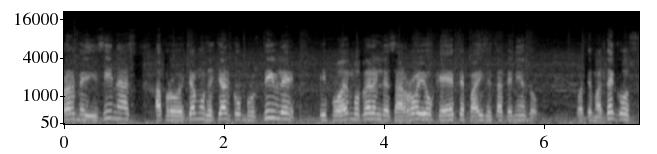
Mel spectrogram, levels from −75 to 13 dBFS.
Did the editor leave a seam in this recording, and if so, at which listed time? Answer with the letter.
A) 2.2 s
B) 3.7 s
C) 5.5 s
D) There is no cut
D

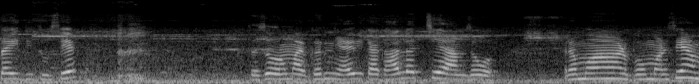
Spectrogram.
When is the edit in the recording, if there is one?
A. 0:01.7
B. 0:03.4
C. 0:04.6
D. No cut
D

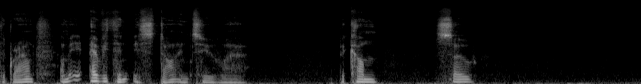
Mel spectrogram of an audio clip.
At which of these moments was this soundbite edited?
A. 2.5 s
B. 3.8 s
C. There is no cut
B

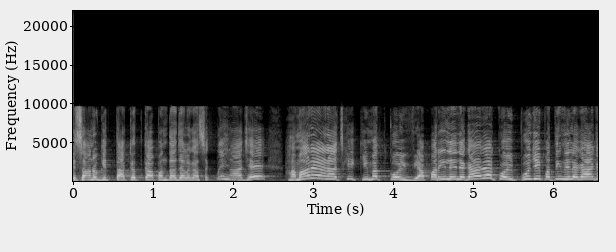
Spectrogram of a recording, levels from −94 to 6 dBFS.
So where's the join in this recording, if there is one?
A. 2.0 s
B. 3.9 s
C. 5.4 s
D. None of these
A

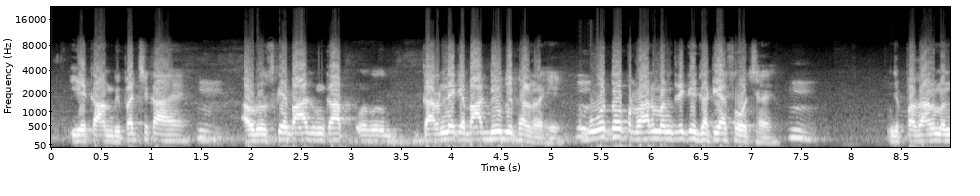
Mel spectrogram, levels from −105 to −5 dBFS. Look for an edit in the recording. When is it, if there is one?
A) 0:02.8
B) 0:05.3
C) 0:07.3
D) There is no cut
B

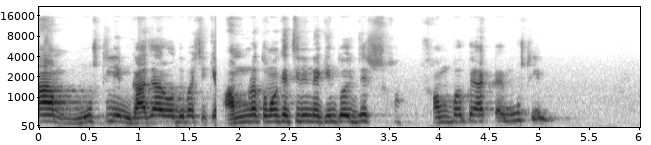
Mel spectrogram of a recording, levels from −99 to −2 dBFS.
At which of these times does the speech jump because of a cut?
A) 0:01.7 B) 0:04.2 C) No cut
A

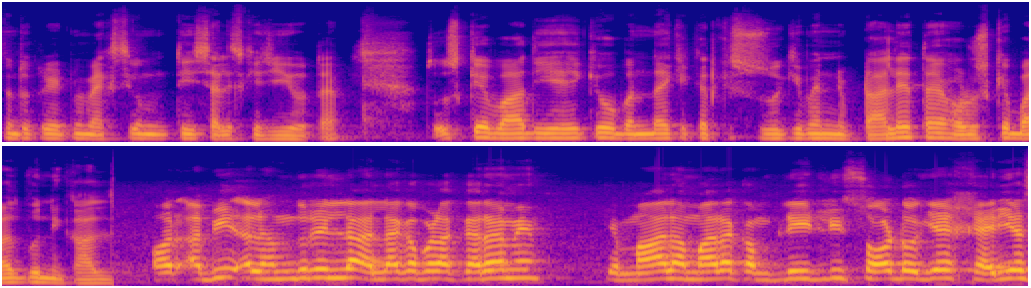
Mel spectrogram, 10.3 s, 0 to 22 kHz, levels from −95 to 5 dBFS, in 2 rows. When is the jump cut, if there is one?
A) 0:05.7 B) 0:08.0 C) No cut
A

